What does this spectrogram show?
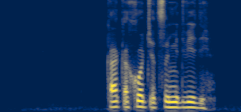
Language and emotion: Russian, neutral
